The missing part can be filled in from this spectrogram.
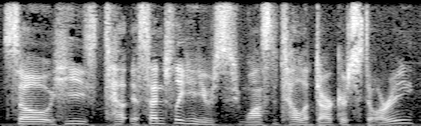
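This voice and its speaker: Young dude co-hosting a game podcast, bright sharp voice, eager, says like a lot. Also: male voice, medium pitch, expressive, normal speed, slight background noise. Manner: eager and explanatory, with filler "like". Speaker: podcast co-host. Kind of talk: casual chat about video games.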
